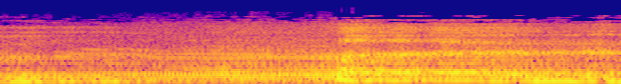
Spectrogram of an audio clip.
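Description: Male voice singing a Kathakali padam in the Carnatic style, holding long notes that bend in pitch. A new phrase begins with a sharp upward swoop about a second and a half in.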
